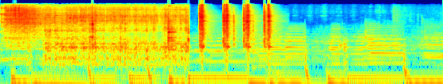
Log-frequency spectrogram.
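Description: An electric burr coffee grinder runs for about two seconds and stops abruptly, followed by four quick sharp taps, over background music with a steady bass line.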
